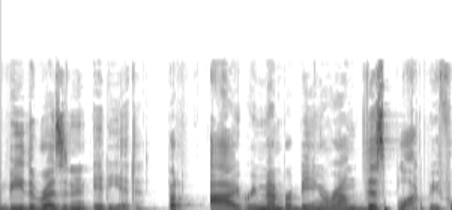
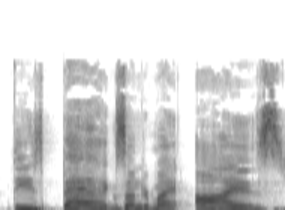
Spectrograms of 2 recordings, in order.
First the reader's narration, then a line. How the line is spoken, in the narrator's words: moans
